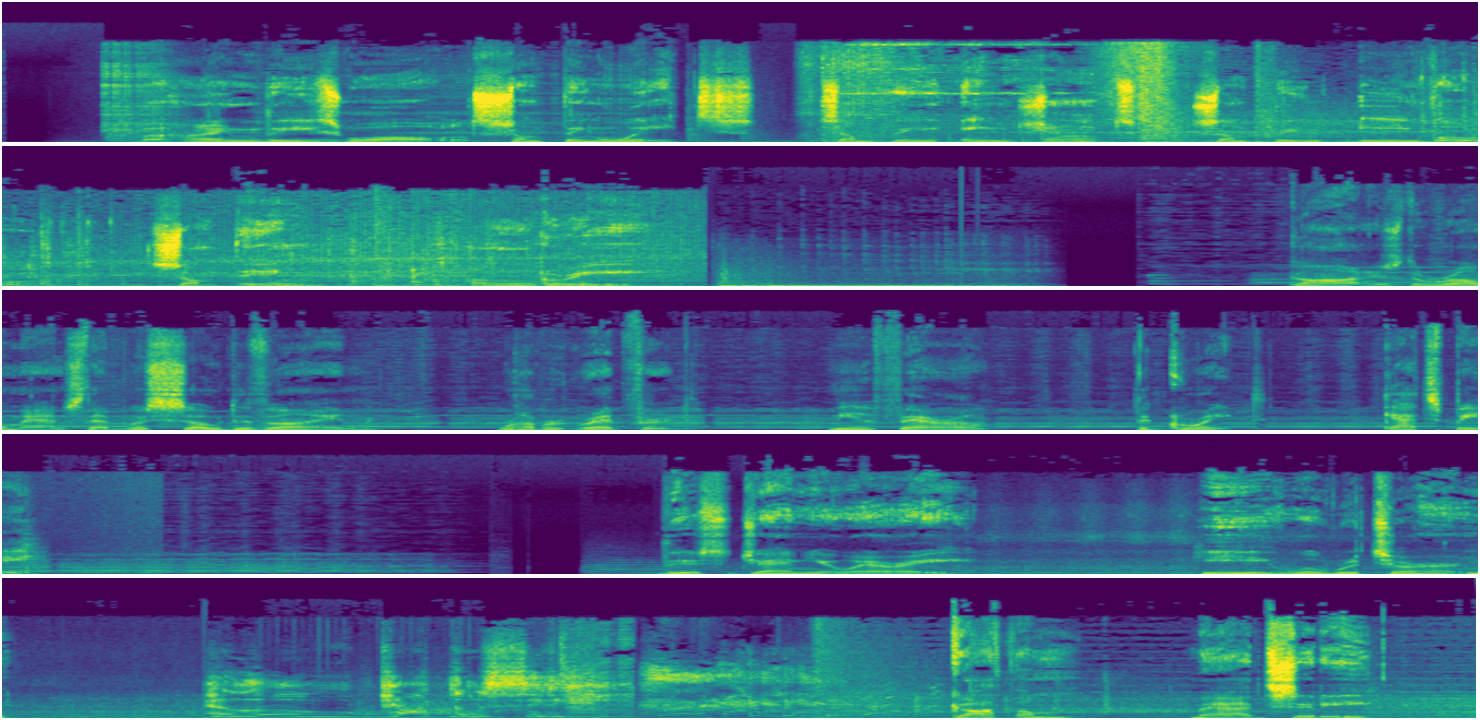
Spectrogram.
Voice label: Movie Trailer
